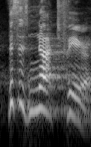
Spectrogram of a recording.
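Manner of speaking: slow, drawn-out delivery full of attitude. Speaker shows the audience how the phrase should be said: with attitude. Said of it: "You have to say it with attitude".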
